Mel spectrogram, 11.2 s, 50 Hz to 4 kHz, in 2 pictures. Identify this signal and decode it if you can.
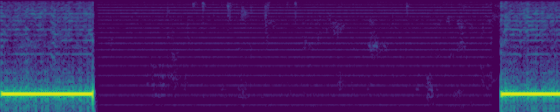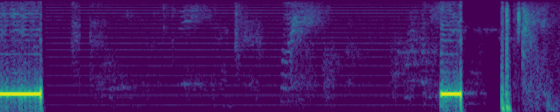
Ringback tone (Europe, 425 Hz).
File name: out- -2009- - - .33910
